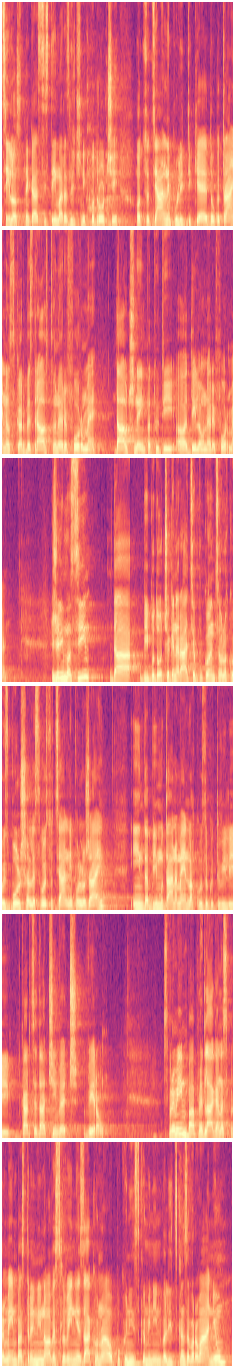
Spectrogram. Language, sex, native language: Slovenian, female, Slovenian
